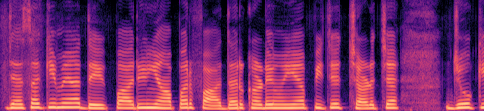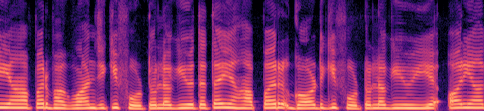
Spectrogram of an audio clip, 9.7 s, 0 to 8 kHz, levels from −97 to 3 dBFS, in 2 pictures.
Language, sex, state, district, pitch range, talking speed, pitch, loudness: Hindi, female, Chhattisgarh, Kabirdham, 240-270 Hz, 240 wpm, 250 Hz, -12 LUFS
